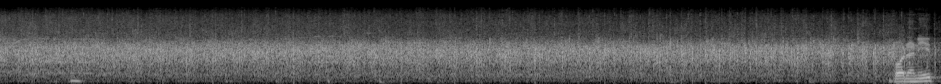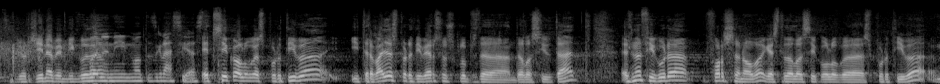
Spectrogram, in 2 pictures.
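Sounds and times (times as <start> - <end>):
audience applause: 0.0 - 10.6
speech: 9.0 - 18.8.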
